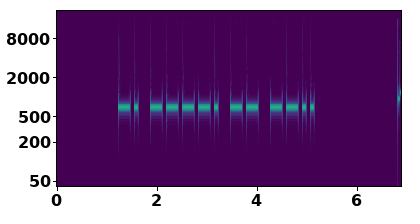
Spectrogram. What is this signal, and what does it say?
Morse code, heard as a keyed tone, about 15 wpm, 700 Hz. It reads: N9MZ
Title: USA Call Signs - 4 Characters - 2x Character Spacing - 15wpm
